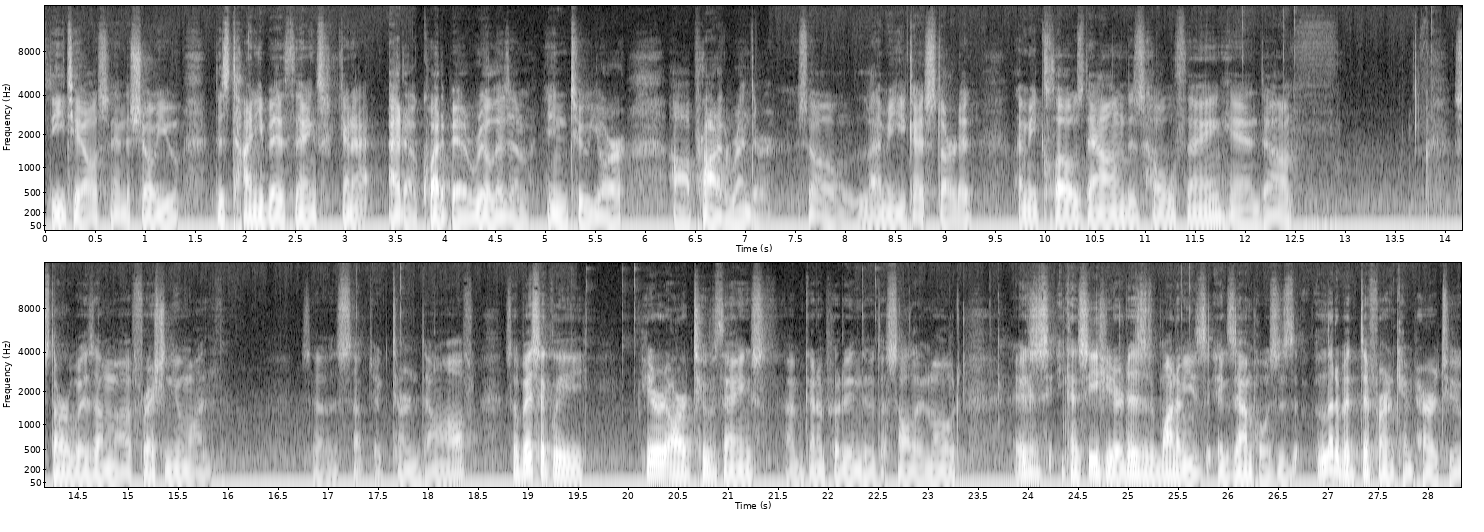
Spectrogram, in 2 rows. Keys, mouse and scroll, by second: 0.1-1.2 drag, 0.1-1.2 middle drag, 0.1-1.2 right drag, 1.3 click, 1.3 middle click, 1.3 right click, 4.8-5.8 scroll down 6, 6.5-7.7 scroll down 7, 7.3 middle click, 11.8 click, 12.3 click, 12.5-13.6 drag, 15.0 scroll up 3, 17.2-20.0 drag, 20.4-21.1 scroll up 4, 21.1-22.4 scroll up 1, 22.4 click, 23.0 scroll up 2, 23.3-24.0 shift+middle drag, 24.0 scroll up 2, 24.5 scroll down 3, 24.9-25.5 shift+middle drag, 25.5 click, 25.9-27.5 scroll up 3.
